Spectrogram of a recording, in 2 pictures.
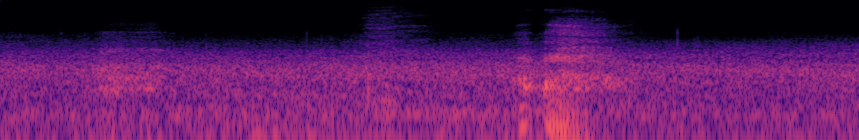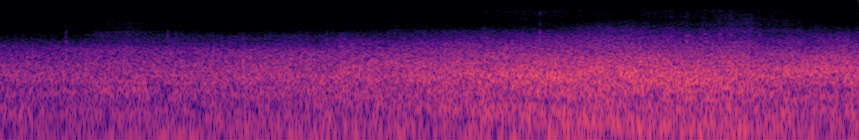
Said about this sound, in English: Ah, some wind. Do you like wind? Remember, it's not noise, it's ambience.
